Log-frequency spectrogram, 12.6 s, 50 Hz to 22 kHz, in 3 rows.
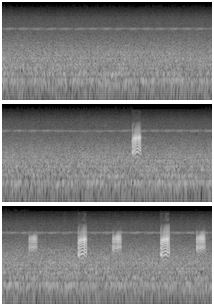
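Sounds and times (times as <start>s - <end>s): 
Sri Lanka bubble frog giving rasping croaks and flatter notes: 6.8s - 7.1s, 8.9s - 9.3s, 9.9s - 10.8s, 11.5s - 12.5s.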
